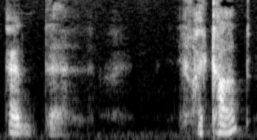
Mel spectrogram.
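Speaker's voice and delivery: soft, hesitant question; whispered. A narrator's reading. Victim asks his tormentor the cost of failing, hushed. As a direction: ask it haltingly under your breath. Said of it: "whispered Walter".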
